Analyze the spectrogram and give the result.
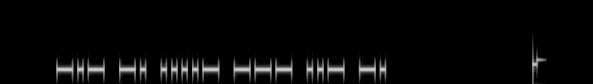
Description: Morse code, heard as a keyed tone, about 22 wpm, 700 Hz. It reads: KN4OUN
